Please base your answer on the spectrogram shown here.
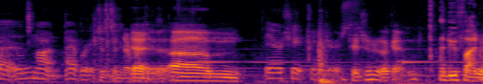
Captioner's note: book floomphs closed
